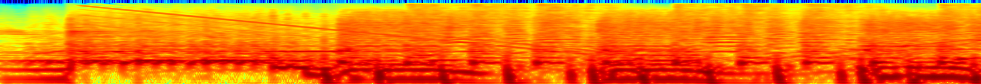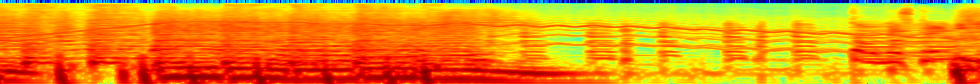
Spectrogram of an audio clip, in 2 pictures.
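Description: A rock song intro plays loud and dense from start to finish, full band with sliding, sweeping synth tones, thinning briefly near the end into a wavering high tone. No one speaks.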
